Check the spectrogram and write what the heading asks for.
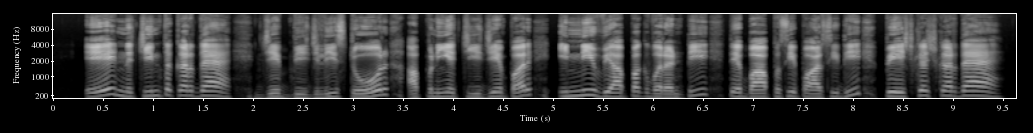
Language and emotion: Dogri, happy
